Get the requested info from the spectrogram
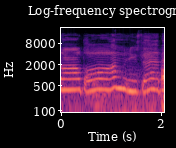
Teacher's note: التنوين وبعده حرف الحاء، ما هو الحكم؟ إظهار حلق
